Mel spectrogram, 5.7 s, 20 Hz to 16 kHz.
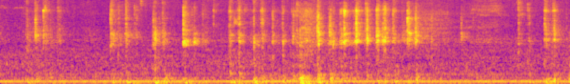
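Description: Fingertips press and tap the keys of a small 40% mechanical keyboard with grey, white and red plastic keycaps, resting on a desk with its cable attached. The result is a quick, irregular run of bright, clacky keystrokes with short, dry decays over a steady low hum.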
